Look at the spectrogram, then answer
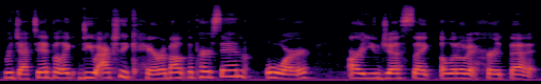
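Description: A woman's voice: mid-range voice, fairly even intonation, moderate pace, a little mellow. A young woman co-hosting a podcast, telling a dating story in a chatty, self-mocking way with lots of fillers. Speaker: podcast co-host. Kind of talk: casual chat.

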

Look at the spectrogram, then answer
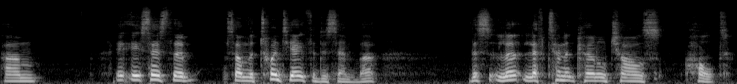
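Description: A man with a slightly higher-pitched voice chats in a loose, digressive podcast style. He loves to explain where words come from and often wanders off into long asides. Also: lively intonation, measured pace, darkish tone. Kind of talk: casual podcast chat.

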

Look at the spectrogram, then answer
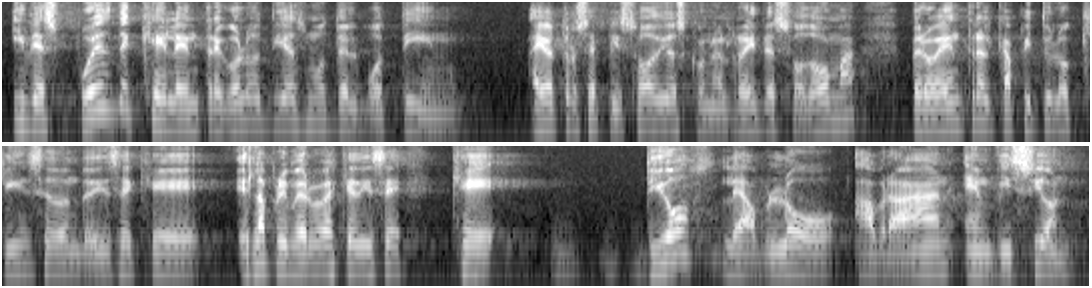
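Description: A male pastor preaching a sermon, surging into loud emphatic bursts and calling out to the congregation. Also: on the high side, measured pace. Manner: preaching with rising bursts of emphasis and audience call-outs. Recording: long hall reverb.

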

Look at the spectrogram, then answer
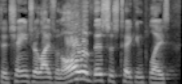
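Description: A man's voice: medium pitch, normal speed, darkish tone. A male pastor preaching a sermon in a conversational way, with joking asides and lists read with rising emphasis.

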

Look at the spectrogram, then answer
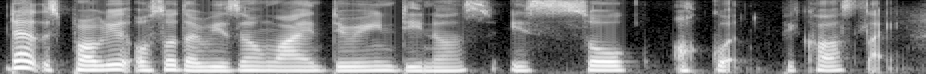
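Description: A Singaporean woman talking casually and reflectively in Singlish, with lah and leh particles, in a halting, searching way. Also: low-pitched, level tone, a little mellow, clear, resonant tone, no echo, studio quality. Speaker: guest sharing personal story.

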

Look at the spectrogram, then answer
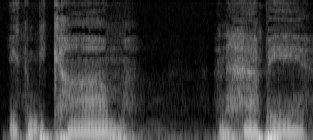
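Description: A man guides a relaxation session in an extremely slow, drawn-out delivery. His voice is very dark and mellow and stays almost level in pitch. He is calm and soothing, sometimes sinking into a soft whisper. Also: husky.

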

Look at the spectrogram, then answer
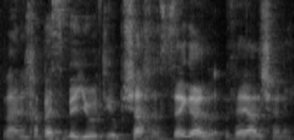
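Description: A man hosting a podcast, telling animated stories in casual chat with plenty of fillers. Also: mid-range voice, creaky. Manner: animated storyteller, many fillers. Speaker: podcast host. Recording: roomy echo.

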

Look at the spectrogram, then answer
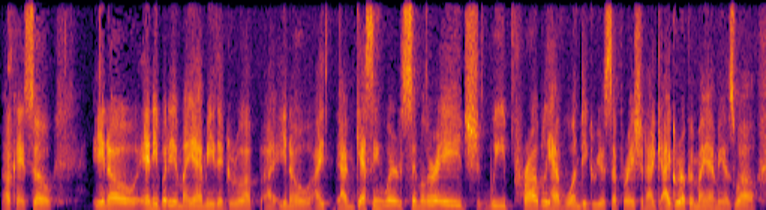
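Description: A man's voice: mid-range voice, fairly even intonation, a little fast, darkish tone. A man co-hosting a casual podcast with dry, self-deprecating humor. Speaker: podcast co-host.

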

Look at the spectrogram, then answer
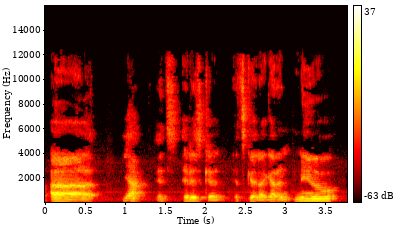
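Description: A man's voice: medium pitch, unhurried. A man co-hosting a casual comedy podcast, rambling through a dating story with jokes. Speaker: podcast co-host.

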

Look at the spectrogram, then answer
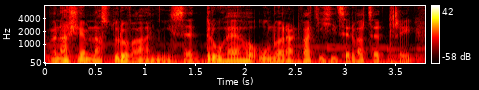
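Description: A man presenting a culture news report as measured, formal scripted narration. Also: on the low side, gravelly, darkish tone, faint music behind.

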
